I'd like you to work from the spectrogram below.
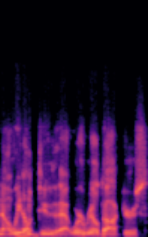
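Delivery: ordinary delivery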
